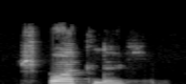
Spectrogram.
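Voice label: "sportlich", German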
